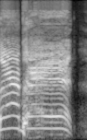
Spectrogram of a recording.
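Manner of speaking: ragged, shrill, rough, drawn-out top-of-the-lungs scream. Imitating him waking up from sleep: imitating a loud scream. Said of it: "scream to the top of his lungs".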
